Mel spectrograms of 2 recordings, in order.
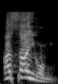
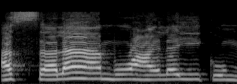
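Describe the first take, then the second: First: The words are run together, dropping syllables. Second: Each word is pronounced fully and separately. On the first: The speaker calls it wrong. "এরকম দেওয়া যাবে না।" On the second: The speaker calls it right. "দেবো কেমন?"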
